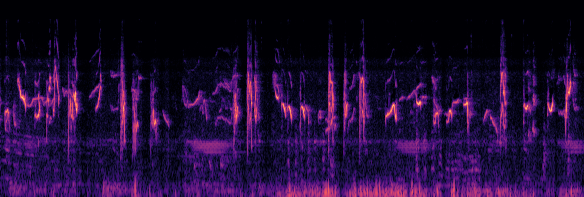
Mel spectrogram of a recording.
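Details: Untrained Lesser green leafbird singing freely, kept as tutor material for caged birds of its kind: rapid, varied whistled notes and twittering chirps follow each other without a break, with a soft low hum underneath.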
